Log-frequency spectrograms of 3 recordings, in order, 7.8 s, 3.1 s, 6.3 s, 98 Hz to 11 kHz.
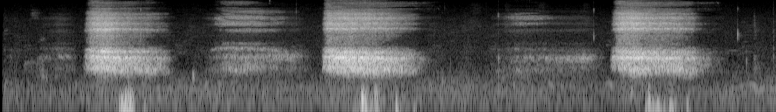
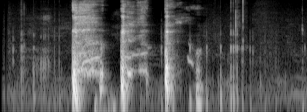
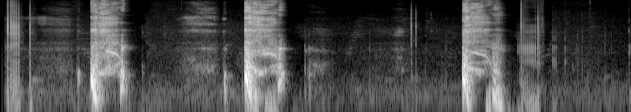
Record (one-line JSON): {"exhalation_length": "7.8 s", "exhalation_amplitude": 10470, "exhalation_signal_mean_std_ratio": 0.49, "cough_length": "3.1 s", "cough_amplitude": 26500, "cough_signal_mean_std_ratio": 0.28, "three_cough_length": "6.3 s", "three_cough_amplitude": 32290, "three_cough_signal_mean_std_ratio": 0.24, "survey_phase": "beta (2021-08-13 to 2022-03-07)", "age": "65+", "gender": "Female", "wearing_mask": "No", "symptom_none": true, "smoker_status": "Ex-smoker", "respiratory_condition_asthma": false, "respiratory_condition_other": false, "recruitment_source": "REACT", "submission_delay": "3 days", "covid_test_result": "Positive", "covid_test_method": "RT-qPCR", "covid_ct_value": 36.4, "covid_ct_gene": "N gene", "influenza_a_test_result": "Negative", "influenza_b_test_result": "Negative"}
